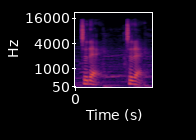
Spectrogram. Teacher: And this T can be a true T or a flap T. He is making it a true T.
